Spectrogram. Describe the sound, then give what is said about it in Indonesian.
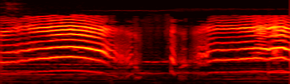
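A baby wails loudly in two long cries, with a brief pause to catch breath in between, and no other voices present. “Ketika beristirahat itulah, ia mendengar tangis bayi.”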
